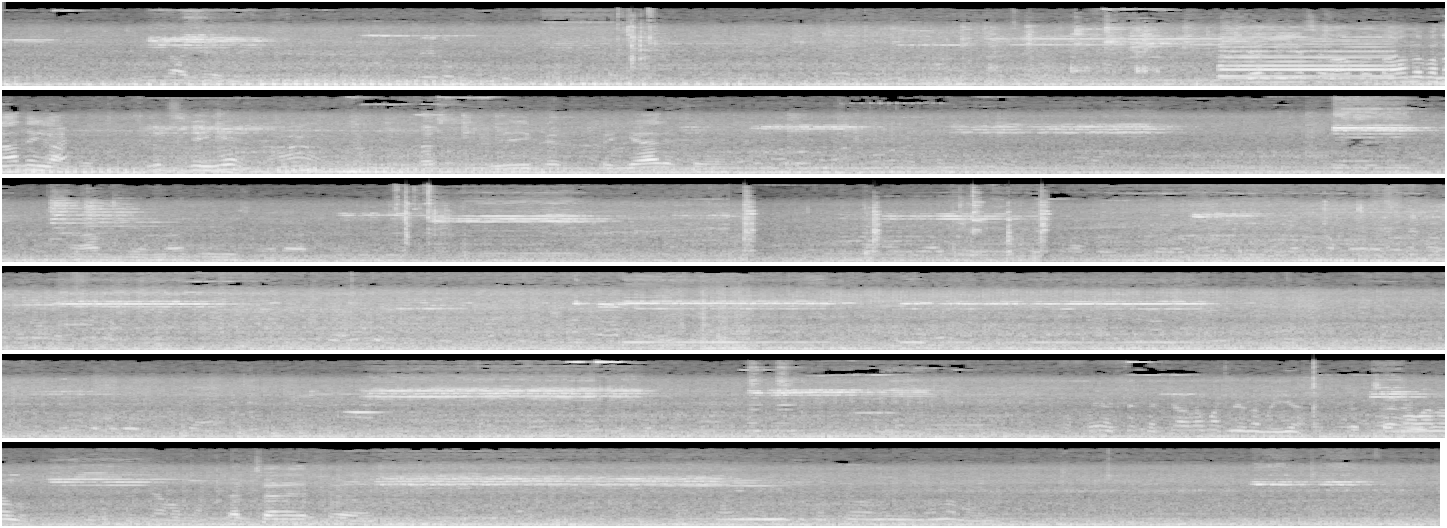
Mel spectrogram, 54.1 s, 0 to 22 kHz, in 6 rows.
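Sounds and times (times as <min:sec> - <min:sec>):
road traffic: 0:00.0 - 0:54.0
vehicle horn toots: 0:06.3 - 0:08.8.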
